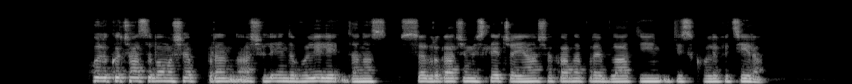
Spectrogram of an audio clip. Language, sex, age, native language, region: Slovenian, male, 18-29, Slovenian, Central Slovenia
